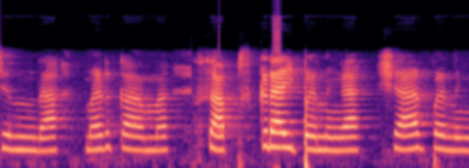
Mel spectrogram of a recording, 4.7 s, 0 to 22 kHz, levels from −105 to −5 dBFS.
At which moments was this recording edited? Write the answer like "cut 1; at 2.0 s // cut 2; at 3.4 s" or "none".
none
